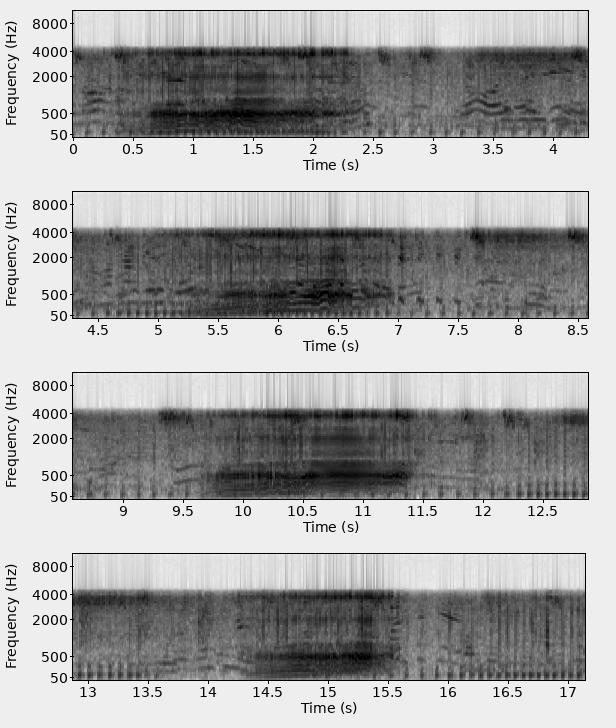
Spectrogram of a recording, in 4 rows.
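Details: Cristian snoring: loud, rattling snores recurring about every four and a half seconds, roughly 13 breaths a minute; snoring.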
